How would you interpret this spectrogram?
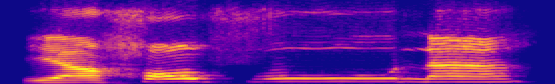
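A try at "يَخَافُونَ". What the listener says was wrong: Pokoknya panjang nih dibuka. Ya khafuna. Oh, belum. Pokoknya 2 harokat, ada alif sebelumnya fathah di huruf kha, maka pokoknya dibaca 2 harokat.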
